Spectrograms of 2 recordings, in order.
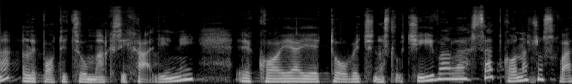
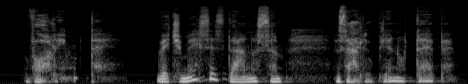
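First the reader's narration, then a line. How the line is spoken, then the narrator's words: Tender, loving. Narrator (Serbian): Nežno zagledan u prelepu žućkasto zelenu princezu Boraniju reče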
